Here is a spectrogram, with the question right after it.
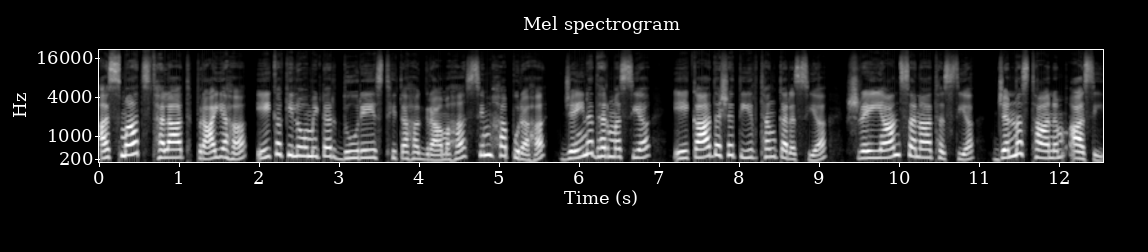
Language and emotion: Sanskrit, neutral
